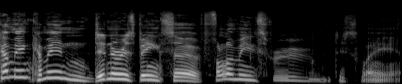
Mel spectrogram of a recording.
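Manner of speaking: very high, cheerful, jolly host voice. Voicing someone inviting the party in to dinner: jolly voice. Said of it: "a jolly voice".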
